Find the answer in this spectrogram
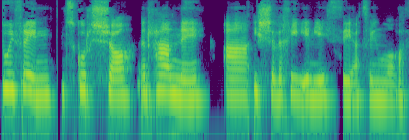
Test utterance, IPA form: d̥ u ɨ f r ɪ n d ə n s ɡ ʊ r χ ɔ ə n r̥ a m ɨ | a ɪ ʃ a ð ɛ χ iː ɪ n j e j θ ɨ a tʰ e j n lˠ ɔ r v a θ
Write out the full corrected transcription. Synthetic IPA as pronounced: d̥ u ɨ f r ɪ n d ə n s k ʊ r ʃ ɔ ə n r̥ a n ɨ | a ɪ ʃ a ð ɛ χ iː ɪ n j e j θ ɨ a tʰ e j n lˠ ɔ v a θ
